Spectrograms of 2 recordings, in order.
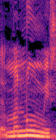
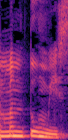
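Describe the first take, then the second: First: No t sound is heard after the n. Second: A t sound is heard after the n. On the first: The speaker calls it right. "menumis bukan mentumis" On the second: The speaker calls it wrong. "bukan mentumis"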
